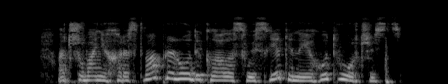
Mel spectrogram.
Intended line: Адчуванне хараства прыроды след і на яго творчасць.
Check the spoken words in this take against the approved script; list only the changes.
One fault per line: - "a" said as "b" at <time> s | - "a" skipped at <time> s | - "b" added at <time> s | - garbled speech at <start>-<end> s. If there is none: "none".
- "клала свой" added at 2.1 s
